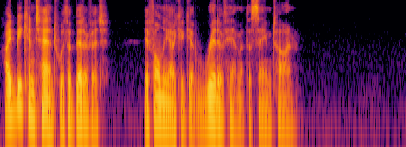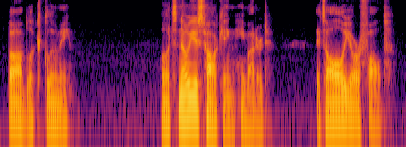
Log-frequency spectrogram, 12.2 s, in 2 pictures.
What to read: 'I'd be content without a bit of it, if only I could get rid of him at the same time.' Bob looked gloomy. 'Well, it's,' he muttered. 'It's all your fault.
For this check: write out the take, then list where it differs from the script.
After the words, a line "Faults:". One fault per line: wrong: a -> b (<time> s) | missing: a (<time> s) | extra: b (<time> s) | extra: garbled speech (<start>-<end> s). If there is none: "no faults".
'I'd be content with a bit of it, if only I could get rid of him at the same time.' Bob looked gloomy. 'Well, it's no use talking,' he muttered. 'It's all your fault.
Faults:
wrong: without -> with (0.9 s)
extra: no use talking (8.8 s)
